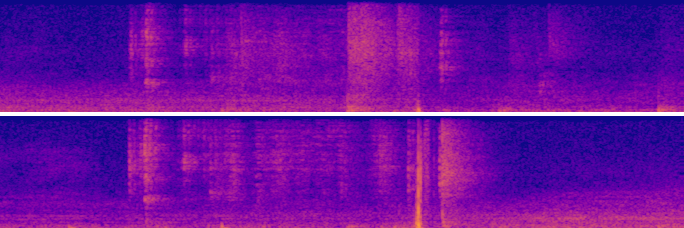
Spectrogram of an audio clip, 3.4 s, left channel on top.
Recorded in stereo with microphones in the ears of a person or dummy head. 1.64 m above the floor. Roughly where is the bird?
Right.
